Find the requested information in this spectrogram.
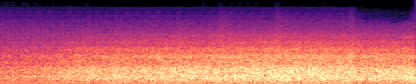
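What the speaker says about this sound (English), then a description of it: "There goes the train" A train in Farming Simulator rumbles past as a steady, broad roar that swells slightly and holds for several seconds, with no talking over it.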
